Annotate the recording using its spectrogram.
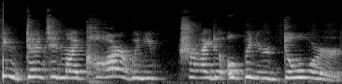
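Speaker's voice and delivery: high, loud, intense screaming. Retelling a man who screamed at the speaker about a dented car, retelling a scream. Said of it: "he screamed at me".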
